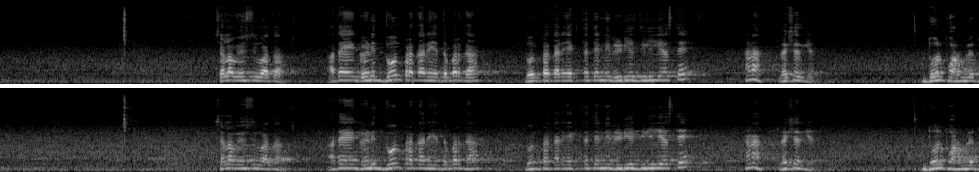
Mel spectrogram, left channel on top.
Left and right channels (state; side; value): normal; both; correlation 0.06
